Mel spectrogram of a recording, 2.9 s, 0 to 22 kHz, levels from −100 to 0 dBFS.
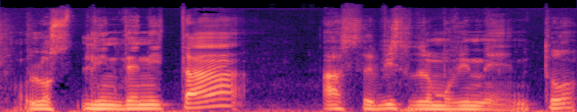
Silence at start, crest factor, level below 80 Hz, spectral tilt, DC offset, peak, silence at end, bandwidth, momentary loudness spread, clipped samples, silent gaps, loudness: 0 s; 16 dB; -38 dBFS; -5.5 dB/octave; 0.2%; -4 dBFS; 0 s; 16.5 kHz; 7 LU; under 0.1%; none; -20 LUFS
